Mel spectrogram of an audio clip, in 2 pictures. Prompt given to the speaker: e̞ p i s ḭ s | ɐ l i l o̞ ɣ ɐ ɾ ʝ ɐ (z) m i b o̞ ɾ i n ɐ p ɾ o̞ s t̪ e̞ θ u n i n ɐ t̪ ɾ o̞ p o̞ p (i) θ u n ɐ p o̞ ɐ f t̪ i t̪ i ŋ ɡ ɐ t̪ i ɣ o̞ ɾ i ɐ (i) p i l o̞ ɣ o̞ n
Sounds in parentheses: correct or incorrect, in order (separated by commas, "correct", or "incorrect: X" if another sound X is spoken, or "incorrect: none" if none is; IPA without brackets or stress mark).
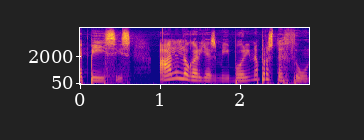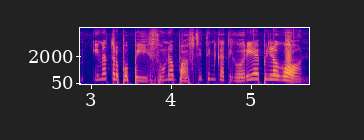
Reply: correct, incorrect: iː, incorrect: e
